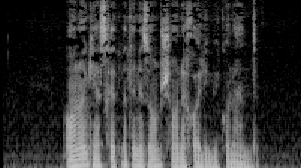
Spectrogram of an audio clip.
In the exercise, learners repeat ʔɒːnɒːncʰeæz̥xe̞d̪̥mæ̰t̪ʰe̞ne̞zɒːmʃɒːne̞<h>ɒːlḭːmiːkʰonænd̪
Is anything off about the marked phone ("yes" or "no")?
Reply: yes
